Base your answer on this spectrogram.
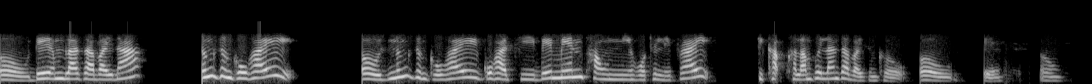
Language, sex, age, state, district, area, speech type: Bodo, female, 18-30, Assam, Chirang, rural, conversation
